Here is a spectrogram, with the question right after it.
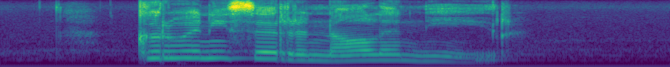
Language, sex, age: Afrikaans, female, 19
